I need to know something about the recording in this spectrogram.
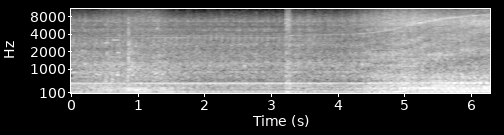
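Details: GAL EN29 diesel bus on route 486 pulling away: regular chuffing beat with rising whistle; exhaust leak suspected, unconfirmed.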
